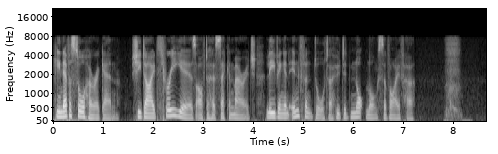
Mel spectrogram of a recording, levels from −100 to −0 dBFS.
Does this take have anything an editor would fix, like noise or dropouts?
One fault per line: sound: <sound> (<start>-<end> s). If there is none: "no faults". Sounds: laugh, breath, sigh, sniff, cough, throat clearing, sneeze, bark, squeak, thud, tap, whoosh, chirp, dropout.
sound: breath (7.8-8.4 s)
